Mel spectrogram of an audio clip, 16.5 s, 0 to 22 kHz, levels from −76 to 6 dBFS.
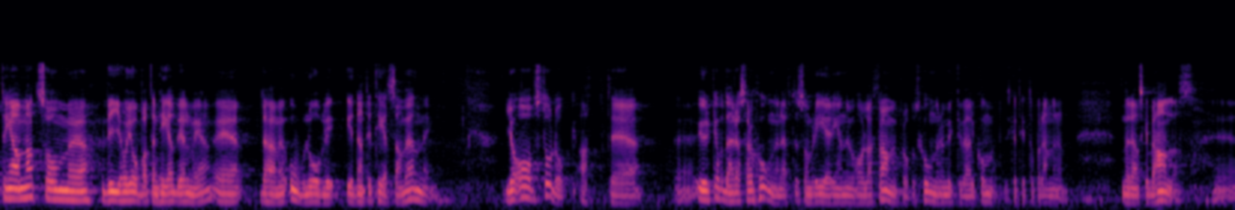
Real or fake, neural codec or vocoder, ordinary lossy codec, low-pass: real; none; none; 7.2 kHz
